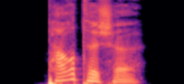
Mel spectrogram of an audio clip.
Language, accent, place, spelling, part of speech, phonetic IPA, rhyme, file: German, Germany, Berlin, parthische, adjective, [ˈpaʁtɪʃə], -aʁtɪʃə, De-parthische.ogg
- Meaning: inflection of parthisch: 1. strong/mixed nominative/accusative feminine singular 2. strong nominative/accusative plural 3. weak nominative all-gender singular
